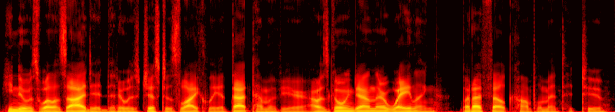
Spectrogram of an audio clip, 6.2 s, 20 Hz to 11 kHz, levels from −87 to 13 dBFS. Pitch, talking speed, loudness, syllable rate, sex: 85 Hz, 285 wpm, -21 LUFS, 6.3 syllables/s, male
